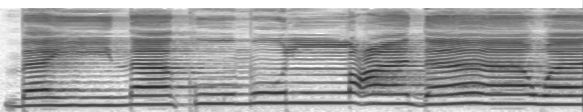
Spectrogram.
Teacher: adalah Mad Thobi'i dahiri sebab ada Alif yang sebelumnya berharakat fathah maka huruf Dal ini kita panjangkan dua harakat saja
